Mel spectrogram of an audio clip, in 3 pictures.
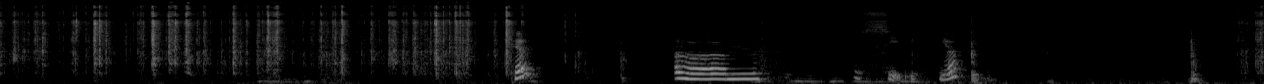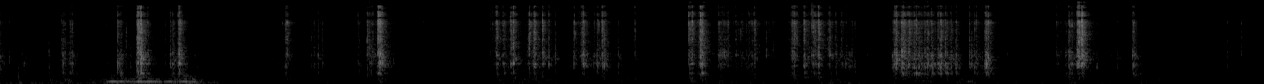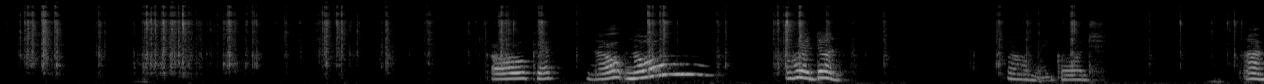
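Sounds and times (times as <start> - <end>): puzzle cube clicking: 0.0 - 5.8, 12.4 - 14.6, 15.4 - 16.6, 17.5 - 24.1, 24.8 - 31.1, 31.8 - 34.2, 34.8 - 36.2, 36.8 - 37.7.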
